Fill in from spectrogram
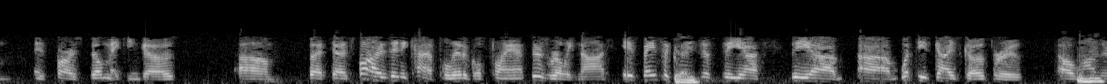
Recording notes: take your phone calls in this episode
